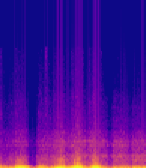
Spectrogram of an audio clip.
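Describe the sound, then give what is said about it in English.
A car engine, started while the shift paddle is held in, rumbles low, rising and dipping in a couple of short, subdued revs over two seconds with no voices, sounding muffled rather than loud. “So if you hold in the shift paddle while you're starting it, it starts like this.”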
